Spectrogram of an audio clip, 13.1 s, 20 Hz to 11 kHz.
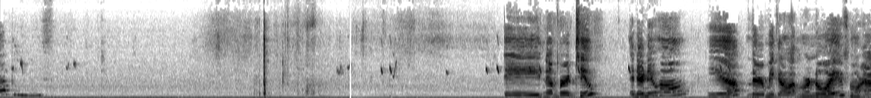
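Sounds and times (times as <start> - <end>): baby chicks peeping: 0.0 - 1.6, 4.2 - 10.0
low hum: 0.0 - 13.0.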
